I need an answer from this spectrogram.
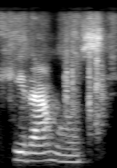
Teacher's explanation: It's a very throaty J.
